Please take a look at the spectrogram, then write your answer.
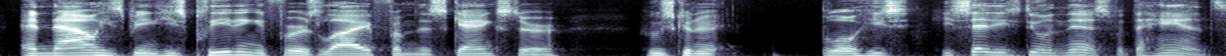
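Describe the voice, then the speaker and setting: A man with an unremarkable speaking voice speaks at a fairly slow pace with ordinary pitch variation. The recording is very clean, with a silent background. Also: medium pitch for a man. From Canada. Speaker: comedian. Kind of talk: casual chat.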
